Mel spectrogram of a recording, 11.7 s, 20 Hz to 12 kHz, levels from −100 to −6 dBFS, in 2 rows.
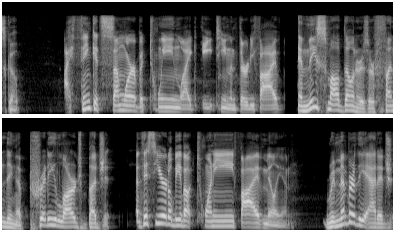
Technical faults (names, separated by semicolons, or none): none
